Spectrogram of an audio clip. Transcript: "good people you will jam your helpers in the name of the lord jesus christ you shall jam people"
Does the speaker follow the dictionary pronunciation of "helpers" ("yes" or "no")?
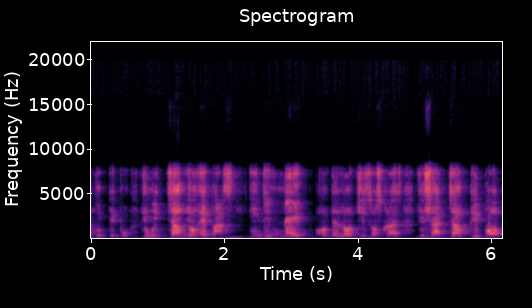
no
